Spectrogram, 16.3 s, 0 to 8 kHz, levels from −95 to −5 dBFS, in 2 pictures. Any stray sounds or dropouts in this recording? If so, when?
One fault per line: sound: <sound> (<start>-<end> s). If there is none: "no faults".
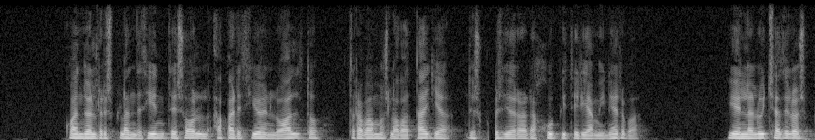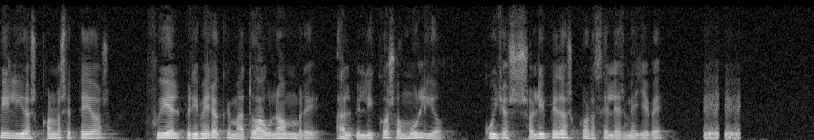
sound: dropout (4.9-5.0 s)
sound: laugh (15.2-15.6 s)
